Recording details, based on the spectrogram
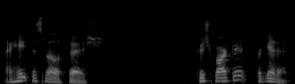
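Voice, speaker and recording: Fast-talking man reading a visual novel aloud. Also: mid-range voice, very animated, a bit bright. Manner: dramatic storytelling narration broken by casual asides. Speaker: gaming video host. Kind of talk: let's play, reading a visual novel aloud with off-the-cuff reactions.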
